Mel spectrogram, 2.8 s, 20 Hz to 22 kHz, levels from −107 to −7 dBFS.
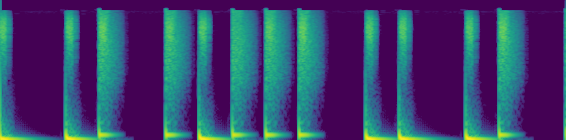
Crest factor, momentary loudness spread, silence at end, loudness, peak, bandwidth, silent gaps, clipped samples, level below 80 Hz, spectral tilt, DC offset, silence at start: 16 dB; 4 LU; 0.25 s; -20 LUFS; -2 dBFS; 17 kHz; none; under 0.1%; -20 dBFS; -4 dB/octave; under 0.1%; 0 s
